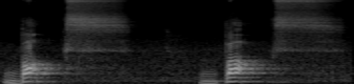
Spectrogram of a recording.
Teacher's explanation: X is two sounds put together it's the K sound cut cut and the S sound and you put those two sounds together to make the X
